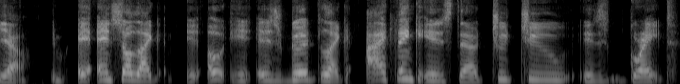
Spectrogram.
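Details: Adult female stroke survivor with aphasia caused by stroke, in recovery, who uses an app; aphasia.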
